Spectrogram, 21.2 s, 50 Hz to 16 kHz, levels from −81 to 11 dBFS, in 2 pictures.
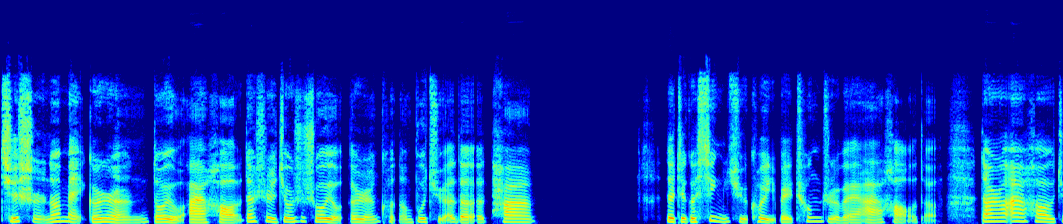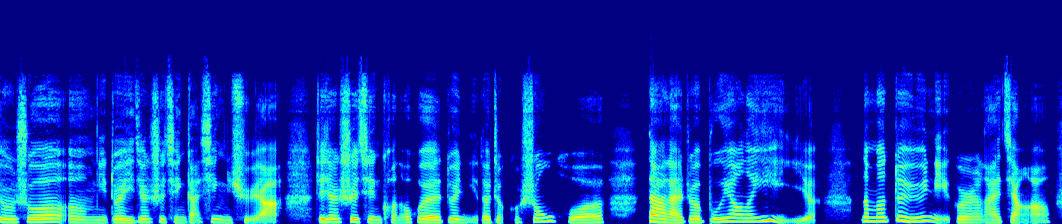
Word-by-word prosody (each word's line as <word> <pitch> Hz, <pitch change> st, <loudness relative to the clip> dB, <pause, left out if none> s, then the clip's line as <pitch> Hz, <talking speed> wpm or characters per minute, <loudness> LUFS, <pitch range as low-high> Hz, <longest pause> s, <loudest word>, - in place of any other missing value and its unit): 其 255 Hz, -2 st, +6 dB
实 220 Hz, -6 st, +3 dB
呢， 250 Hz, +5 st, +3 dB
每 255 Hz, -6 st, +2 dB
个 225 Hz, -, +2 dB
人 210 Hz, -2 st, +1 dB
都 225 Hz, 0 st, +3 dB
有 210 Hz, -, +3 dB
爱 200 Hz, -1 st, +6 dB
好。 195 Hz, -2 st, +3 dB
但 260 Hz, +1 st, +1 dB
是 260 Hz, -3 st, 0 dB
就 245 Hz, +1 st, +1 dB
是 275 Hz, -, -5 dB
说 250 Hz, -2 st, +3 dB
有 -, -, +3 dB
的 220 Hz, -, -1 dB
人 205 Hz, -1 st, +1 dB
可 -, -, -6 dB
能 210 Hz, 0 st, -7 dB
不 235 Hz, +3 st, 0 dB
觉 -, -, -1 dB
得 -, -, +2 dB
他 230 Hz, -2 st, +4 dB, 1.3 s
的 255 Hz, -, +7 dB
这 245 Hz, -, +3 dB
个 240 Hz, 0 st, +3 dB
兴 255 Hz, -3 st, 0 dB
趣 -, -, -2 dB
可 -, -, 0 dB
以 400 Hz, -3 st, 0 dB
被 -, -, +1 dB
称 275 Hz, -2 st, -4 dB
之 290 Hz, -, -2 dB
为 -, -, 0 dB
爱 -, -, +2 dB
好 -, -, -2 dB
的。 -, -, -8 dB, 0.4 s
当 270 Hz, 0 st, +6 dB
然 280 Hz, -, +2 dB
爱 285 Hz, -1 st, +5 dB
好 255 Hz, -5 st, +2 dB
就 225 Hz, -1 st, -2 dB
是 210 Hz, -, -4 dB
说， 235 Hz, +1 st, +1 dB
呃， 210 Hz, -2 st, -4 dB
你 185 Hz, -2 st, -10 dB
对 205 Hz, +1 st, 0 dB
一 -, -, -3 dB
件 210 Hz, +2 st, -3 dB
事 215 Hz, 0 st, -4 dB
情 190 Hz, -2 st, -6 dB
感 -, -, -4 dB
兴 215 Hz, -5 st, -6 dB
趣 185 Hz, -, -4 dB
啊， -, -, +3 dB, 0.4 s
这 225 Hz, -, 0 dB
件 225 Hz, 0 st, +1 dB
事 245 Hz, +1 st, +2 dB
情 210 Hz, -3 st, -4 dB
可 195 Hz, -, -8 dB
能 200 Hz, -, -7 dB
会 205 Hz, -2 st, +1 dB
对 215 Hz, 0 st, -2 dB
你 190 Hz, -, -13 dB
的 205 Hz, -, -3 dB
整 -, -, -7 dB
个 200 Hz, -, -15 dB
生 255 Hz, +5 st, -5 dB
活 190 Hz, -5 st, -3 dB, 0.4 s
带 245 Hz, -4 st, +5 dB
来 195 Hz, -1 st, +2 dB
着 210 Hz, +1 st, -1 dB
不 240 Hz, -2 st, -3 dB
一 -, -, -1 dB
样 260 Hz, -1 st, -2 dB
的 255 Hz, 0 st, -4 dB
意 270 Hz, -, -6 dB
义。 335 Hz, -, -3 dB, 0.5 s
那 285 Hz, -, 0 dB
么 285 Hz, 0 st, -1 dB
对 300 Hz, -1 st, -1 dB
于 280 Hz, +4 st, -2 dB
你 285 Hz, -, -4 dB
个 210 Hz, -, -3 dB
人 205 Hz, 0 st, -3 dB
来 190 Hz, -1 st, -3 dB
讲 -, -, 0 dB
啊， -, -, -4 dB
230 Hz, 250 characters per minute, -24 LUFS, 205-260 Hz, 1.3 s, 的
